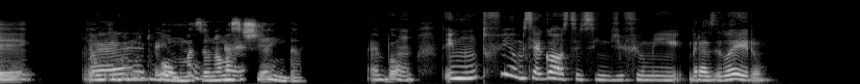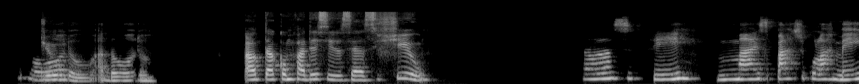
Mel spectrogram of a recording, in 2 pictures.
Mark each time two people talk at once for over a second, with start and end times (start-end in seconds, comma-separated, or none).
0.8-2.4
